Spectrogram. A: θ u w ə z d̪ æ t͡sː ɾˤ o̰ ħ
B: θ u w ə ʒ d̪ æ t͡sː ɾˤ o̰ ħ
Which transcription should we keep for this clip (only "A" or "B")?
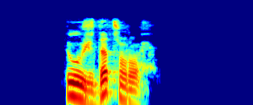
B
